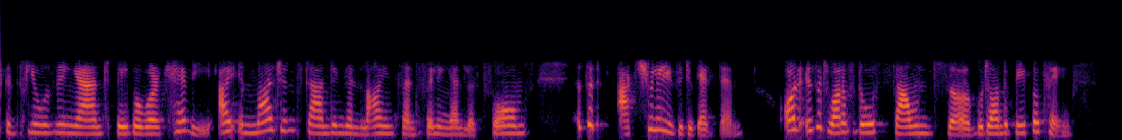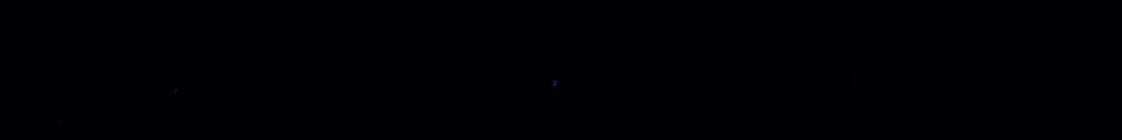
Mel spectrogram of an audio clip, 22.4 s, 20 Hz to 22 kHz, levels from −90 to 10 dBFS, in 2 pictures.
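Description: Throughout the speech, the G.729 codec is plainly audible. Sound sits in a line band of 250 Hz to 3.5 kHz, with nothing above 3.6 kHz. It has a rough, synthetic texture that fits an 8 kbit/s pulse-excited model. That roughness, beyond the missing treble, separates it from plain telephone band-limiting.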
